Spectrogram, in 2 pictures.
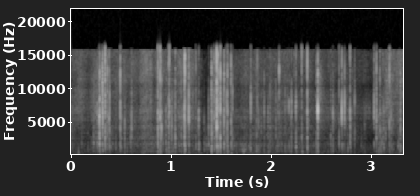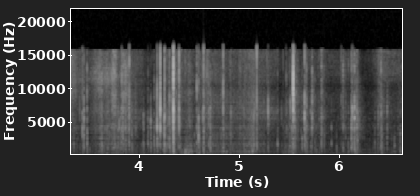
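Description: A cardboard "Thank U Next" perfume box in clear cellophane wrap is held in both hands while fingertips with short dark nails rub and crinkle the plastic film. The result is a steady stream of bright, crackly crinkling with frequent sharp snaps, over a faint low hum.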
